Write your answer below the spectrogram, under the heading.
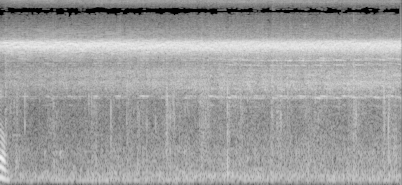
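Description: Jungle insects buzzing in a steady, unbroken high-pitched chorus, really loud.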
